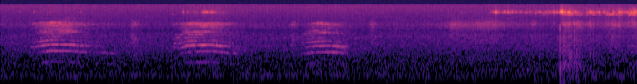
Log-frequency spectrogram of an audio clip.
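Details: Meowing from an Oriental or Siamese cat, three clear harmonic calls about a second and a half apart, each bending down at the end, followed by quiet rustling and a sharp click.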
